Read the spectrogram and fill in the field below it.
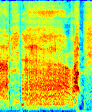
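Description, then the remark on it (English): A person imitates a pack of dogs growling, a low, sustained rumbling snarl lasting under two seconds, fairly loud, rising into a brief harsher burst near the end. “Then we go downstairs like a pack of dogs.”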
